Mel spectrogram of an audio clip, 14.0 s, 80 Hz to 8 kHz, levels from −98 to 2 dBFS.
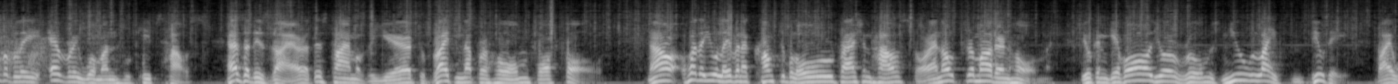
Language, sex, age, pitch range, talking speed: English, male, 60-79, 125-190 Hz, 195 wpm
